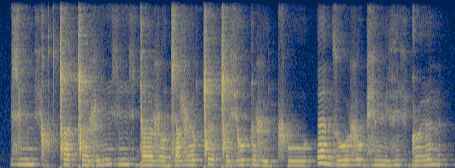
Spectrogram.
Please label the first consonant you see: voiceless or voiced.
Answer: voiced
